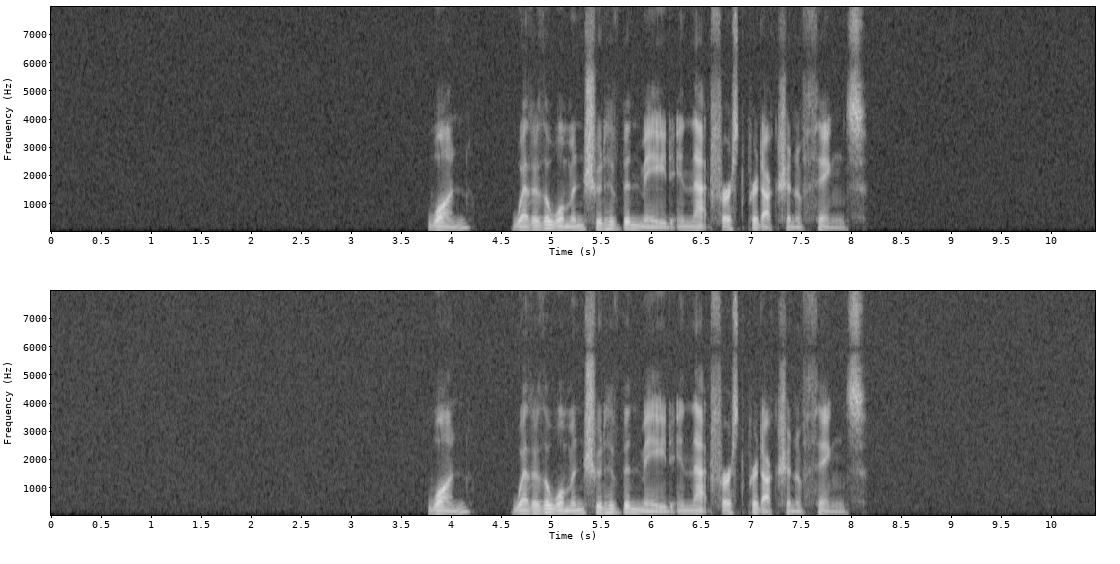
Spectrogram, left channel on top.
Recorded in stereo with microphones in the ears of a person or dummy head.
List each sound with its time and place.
3.8 s a man speaking: 5° left (ahead or behind)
